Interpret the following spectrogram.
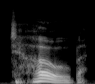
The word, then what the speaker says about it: Tobe: but it is pronounced Tobe. And that is how it is pronounced officially, how it's pronounced.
